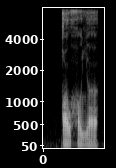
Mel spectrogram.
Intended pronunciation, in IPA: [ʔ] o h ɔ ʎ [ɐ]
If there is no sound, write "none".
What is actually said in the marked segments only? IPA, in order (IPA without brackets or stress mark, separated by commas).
q, ɐ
